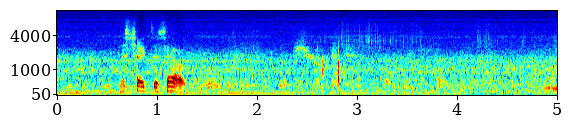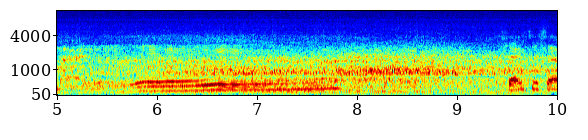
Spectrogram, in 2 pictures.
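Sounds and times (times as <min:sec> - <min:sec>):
road noise: 0:00.0 - 0:10.0
vehicle engine accelerating: 0:02.4 - 0:10.0.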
